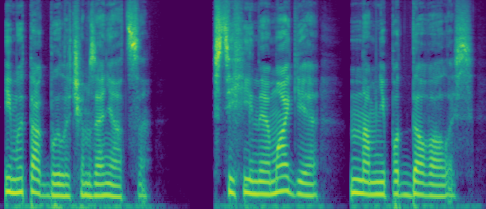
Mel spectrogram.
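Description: Woman, audiobook narrator, steady first-person reading, slightly low voice, dry close sound. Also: normal speed, dry recording.

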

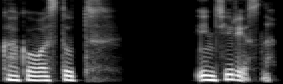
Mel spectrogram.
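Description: A woman reading an audiobook, voicing a drunk, carefree young man who teases and swoops between high and low notes. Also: flat delivery, slow, warm tone, dry recording, clean studio sound. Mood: teasing.

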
